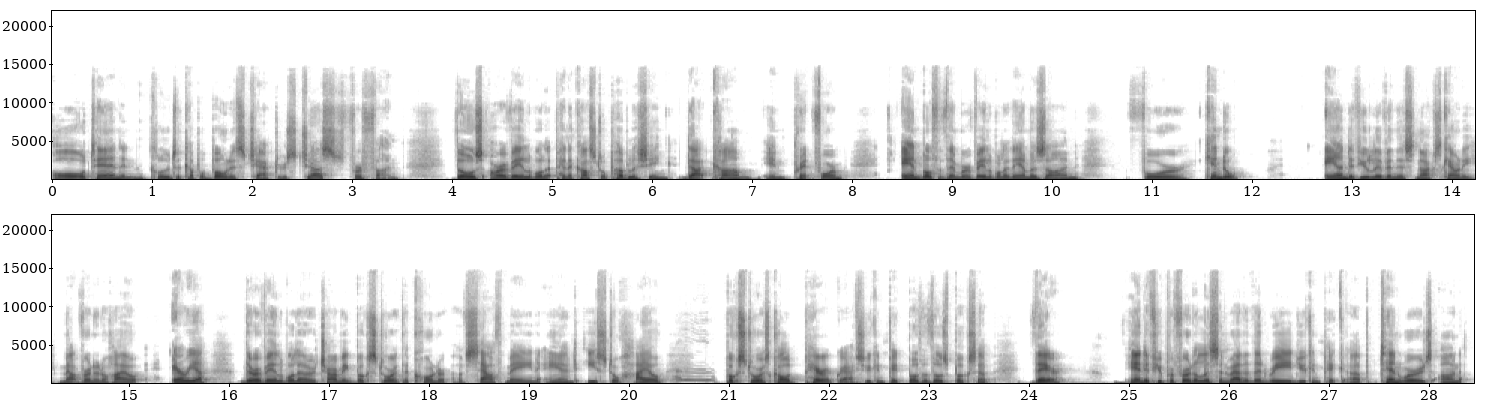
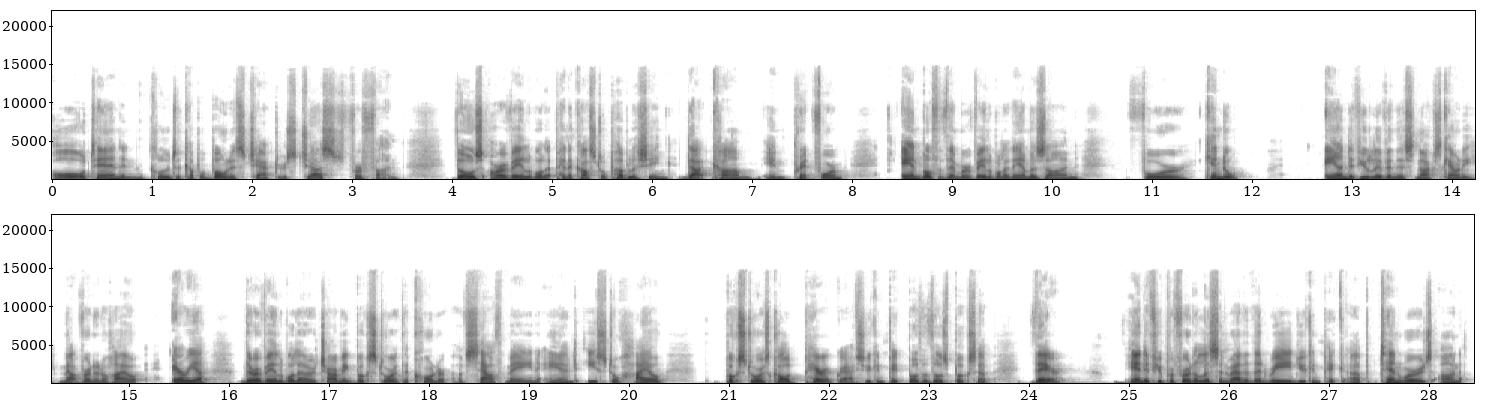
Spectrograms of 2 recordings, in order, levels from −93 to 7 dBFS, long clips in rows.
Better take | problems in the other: second | dog barking; faint; at 20 s; peak 20 dB below the speech

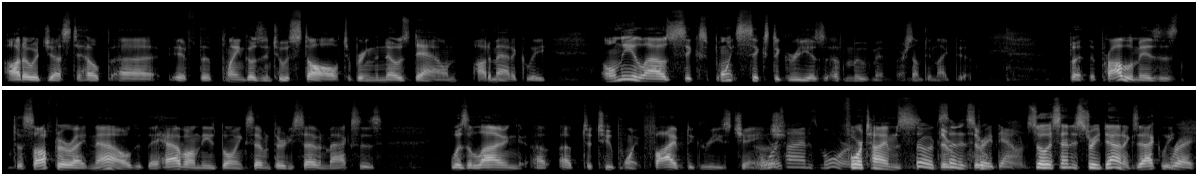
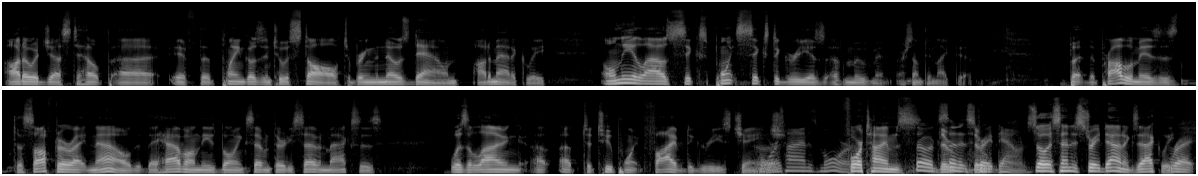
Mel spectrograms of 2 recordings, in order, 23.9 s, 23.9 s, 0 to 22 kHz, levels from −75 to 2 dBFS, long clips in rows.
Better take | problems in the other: second | thin; very; fading below 300 Hz

